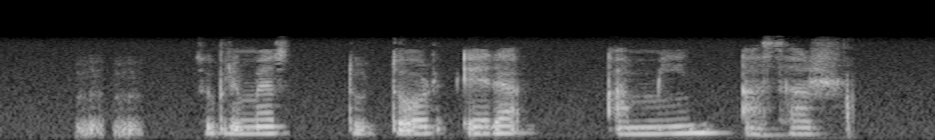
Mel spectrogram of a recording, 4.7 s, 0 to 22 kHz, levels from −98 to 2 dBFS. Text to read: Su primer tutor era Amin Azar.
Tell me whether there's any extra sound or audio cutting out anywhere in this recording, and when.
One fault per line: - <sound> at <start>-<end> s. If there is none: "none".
- laugh at 0.4-0.7 s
